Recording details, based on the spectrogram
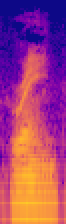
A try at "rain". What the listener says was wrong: E 발음이 조금 더 깨끗하게 rain. Rain. 아까는 E 발음이 없었어. 그래서 rain, rain 이렇게 들렸던 거예요. 근데 이 모음을 없애버리니까 rain, rain 이렇게 들린 거예요.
